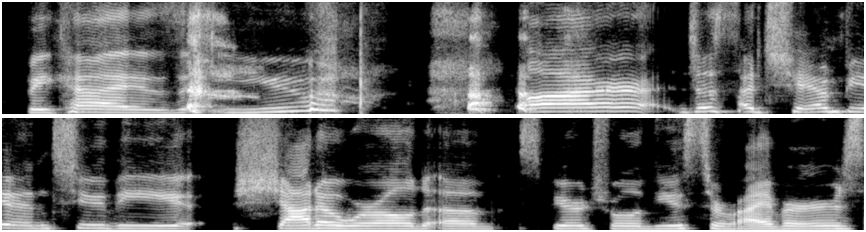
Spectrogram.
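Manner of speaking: excited, starstruck, gushing fangirl excitement. Greeting today's guest before talking with them, fangirling. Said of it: "I'm going to have to take 10 seconds and just fangirl".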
